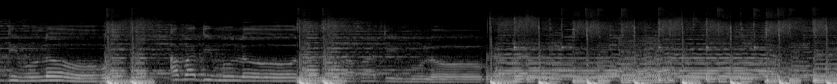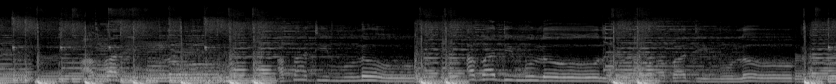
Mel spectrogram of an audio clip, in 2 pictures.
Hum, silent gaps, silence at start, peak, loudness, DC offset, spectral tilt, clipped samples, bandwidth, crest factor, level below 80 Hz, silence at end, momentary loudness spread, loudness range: none; none; 0 s; -8 dBFS; -28 LUFS; under 0.1%; -6.5 dB/octave; under 0.1%; 16 kHz; 18 dB; -28 dBFS; 0 s; 11 LU; 4 LU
